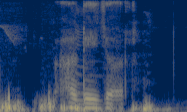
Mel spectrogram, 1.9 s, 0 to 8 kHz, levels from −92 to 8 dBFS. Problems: constant background noise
